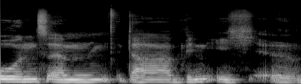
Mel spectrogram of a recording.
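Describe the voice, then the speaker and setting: This dark, mellow voice rings with audible room echo. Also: man. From northern Germany, Mecklenburg. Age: 30s. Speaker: journalist and author. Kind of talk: casual chat.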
